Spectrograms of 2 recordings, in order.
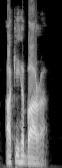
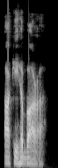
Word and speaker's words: Akihabara: And he said that I'm essentially overworking it, and that in the Japanese it's pronounced just like you see it. So here goes. Akihabara. Akihabara.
